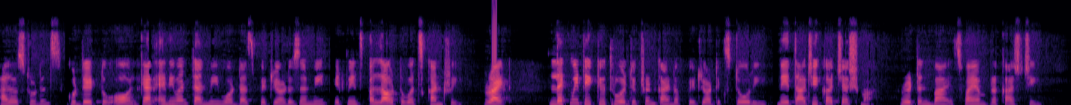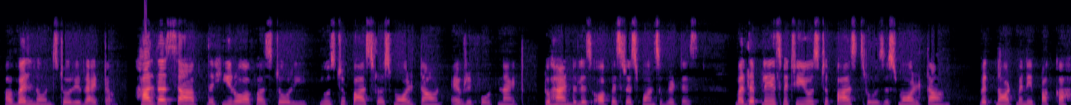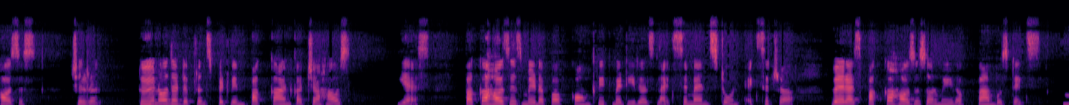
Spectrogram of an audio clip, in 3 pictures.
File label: Hindi; CBSE; Class X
